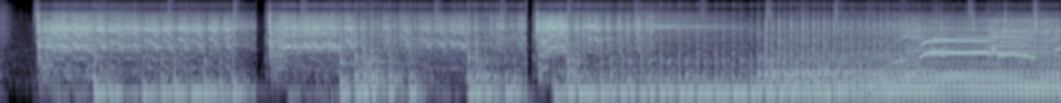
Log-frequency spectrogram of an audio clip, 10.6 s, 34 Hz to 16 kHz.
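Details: 1991 Harley-Davidson FXRT after sitting nine years, new battery, choke on, in neutral: cranks briefly then catches and settles into lumpy, even V-twin idle; healthy start after storage.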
